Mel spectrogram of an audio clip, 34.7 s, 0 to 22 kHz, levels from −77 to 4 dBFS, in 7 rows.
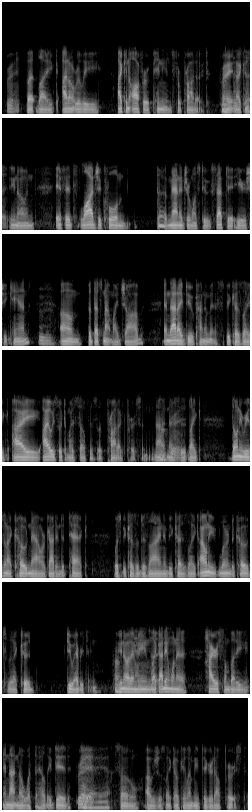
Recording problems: high frequencies cut off; severe; nothing above 4 kHz

